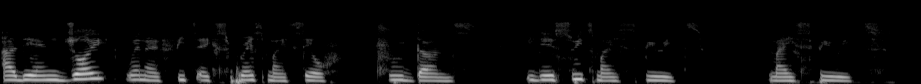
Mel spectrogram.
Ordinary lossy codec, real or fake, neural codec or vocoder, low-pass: none; real; none; 7.2 kHz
